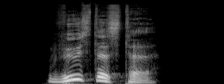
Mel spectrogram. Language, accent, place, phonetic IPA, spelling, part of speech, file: German, Germany, Berlin, [ˈvyːstəstə], wüsteste, adjective, De-wüsteste.ogg
- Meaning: inflection of wüst: 1. strong/mixed nominative/accusative feminine singular superlative degree 2. strong nominative/accusative plural superlative degree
